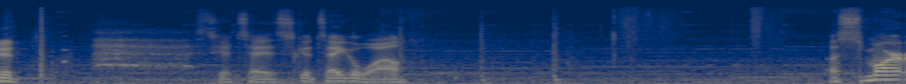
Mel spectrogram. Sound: sighs

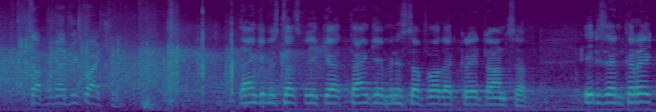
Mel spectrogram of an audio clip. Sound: applause

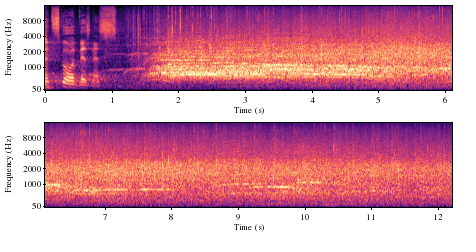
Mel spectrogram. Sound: applause

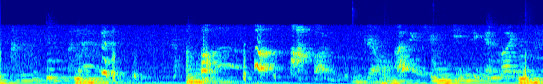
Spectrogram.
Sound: pet owners laugh

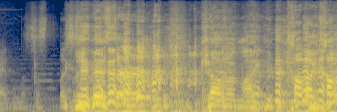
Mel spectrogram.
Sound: laughing

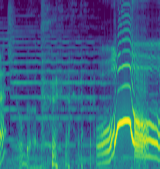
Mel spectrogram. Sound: laughs

